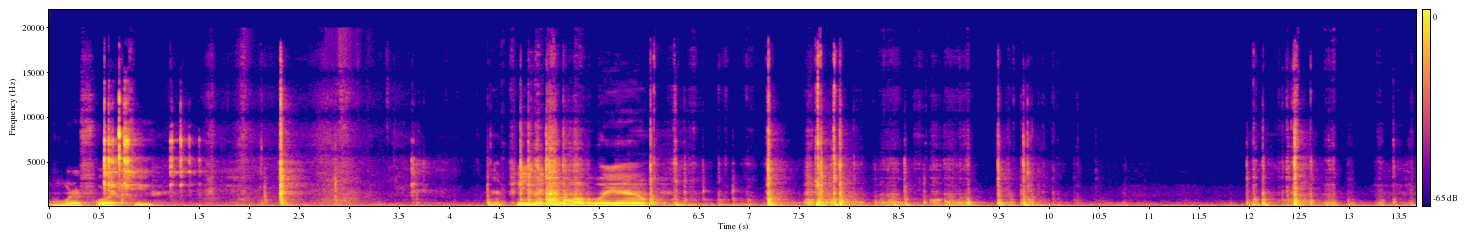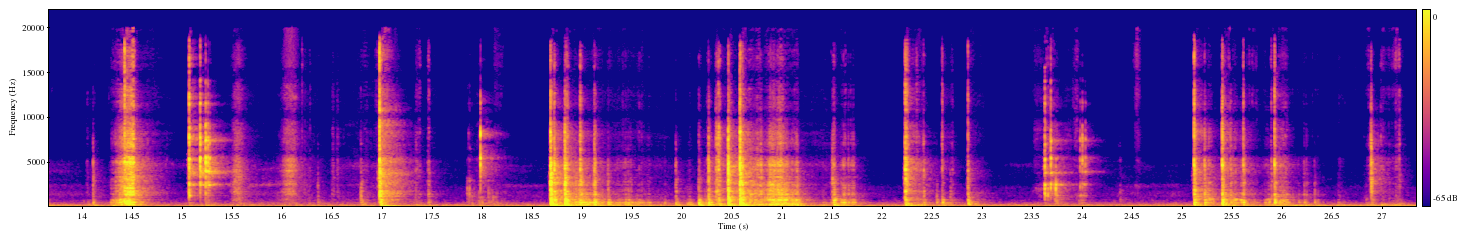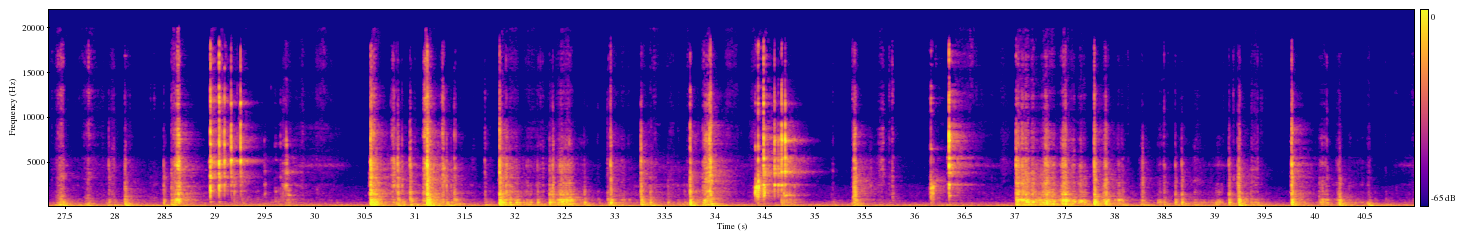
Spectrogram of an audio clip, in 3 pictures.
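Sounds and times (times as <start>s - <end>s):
screwdriver prying and scraping plastic: 37.0s - 40.7s.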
